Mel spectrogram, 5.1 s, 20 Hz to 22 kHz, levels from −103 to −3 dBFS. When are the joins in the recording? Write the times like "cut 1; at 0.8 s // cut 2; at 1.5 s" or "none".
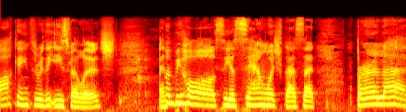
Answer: cut 1; at 2.1 s // cut 2; at 2.7 s // cut 3; at 3.6 s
